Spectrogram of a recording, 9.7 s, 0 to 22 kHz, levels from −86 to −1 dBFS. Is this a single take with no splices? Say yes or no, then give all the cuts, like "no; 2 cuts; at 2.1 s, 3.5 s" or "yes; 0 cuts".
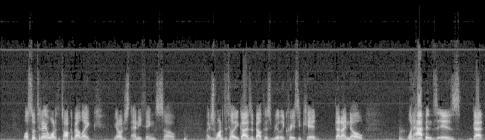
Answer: no; 1 cut; at 5.0 s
